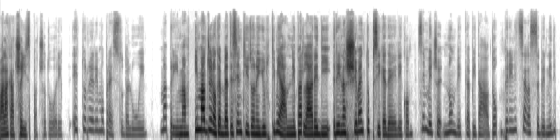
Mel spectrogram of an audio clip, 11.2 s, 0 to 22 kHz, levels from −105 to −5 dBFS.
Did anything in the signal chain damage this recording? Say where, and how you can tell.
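Yes. Ticking zipper noise rides on the level moves at 0.43–0.85 s after "la caccia" (a drop of about 20 dB), 3.33–3.76 s before "immagino che abbiate sentito" (a rise of about 20 dB), and 7.51–8.45 s between "anni parlare di rinascimento" and "invece non vi è" (a drop of about 15 dB). The gain stage applied these changes unsmoothed, in 4 dB, 4 dB and 1 dB steps about ten times a second. Each jump clicks.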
